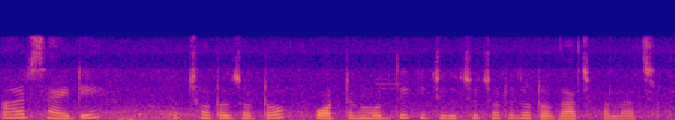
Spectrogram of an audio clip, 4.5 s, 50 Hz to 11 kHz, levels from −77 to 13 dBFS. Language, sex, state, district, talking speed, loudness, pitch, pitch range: Bengali, female, Tripura, West Tripura, 160 wpm, -19 LUFS, 250 Hz, 240-270 Hz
